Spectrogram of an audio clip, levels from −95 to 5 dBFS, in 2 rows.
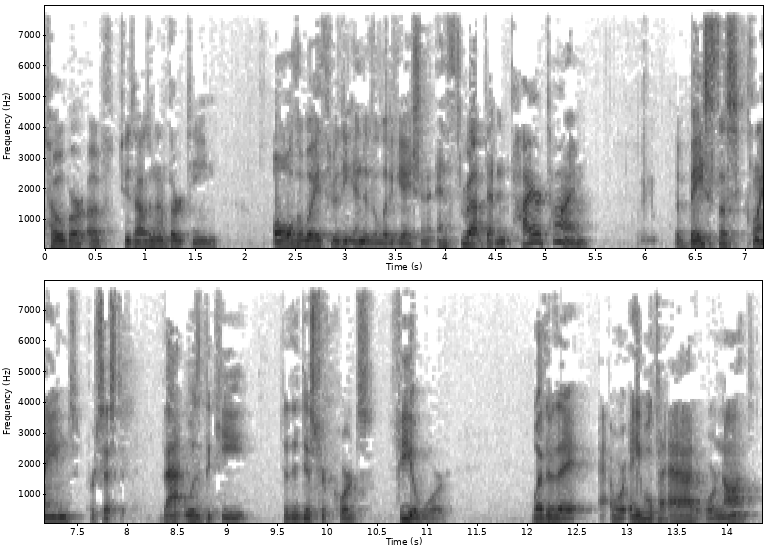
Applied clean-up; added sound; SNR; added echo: none; none; none; none.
